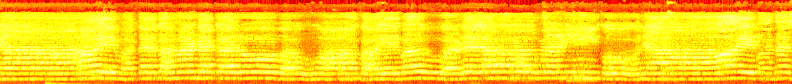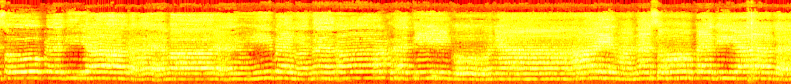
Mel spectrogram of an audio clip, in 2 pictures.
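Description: Women singing a traditional folk song (geet) together in a steady, repetitive, chant-like melody.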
